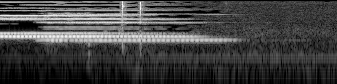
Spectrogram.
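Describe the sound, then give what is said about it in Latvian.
A parliamentary voting call bell rings steadily with a bright metallic tone, sustained and electric, interrupted briefly by two sharp clicks, then fades out into quiet hum. “Lūdzu zvanu.”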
